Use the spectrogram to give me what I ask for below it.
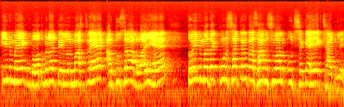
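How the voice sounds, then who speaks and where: A man's voice: very high-pitched, a bit bright, reverberant, slight background noise. A man with a Haryanvi accent hosting a comic game show. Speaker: quiz show host.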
